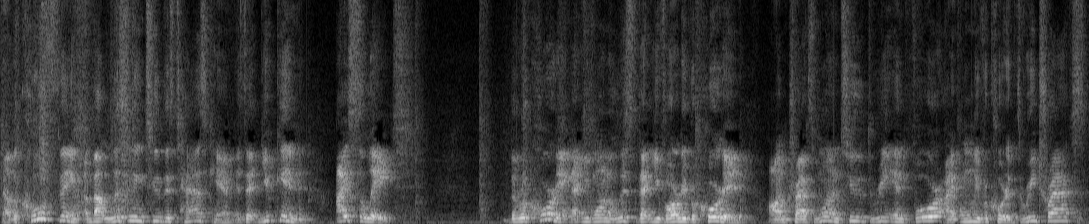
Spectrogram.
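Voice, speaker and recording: Man, slightly high voice, unhurried halting delivery, casual gear demo host, roomy echo. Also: animated, slight background noise. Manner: halting, pausing mid-sentence between phrases. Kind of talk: casual, unscripted demonstration to camera.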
